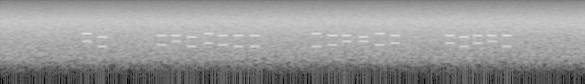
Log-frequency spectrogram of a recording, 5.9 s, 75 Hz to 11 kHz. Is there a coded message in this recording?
Yes: DTMF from 0.8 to 5.1 s, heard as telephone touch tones, dialled by hand, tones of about 70 ms, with radio hiss and a squelch burst at the end. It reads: #1 5019522 350*68 81802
